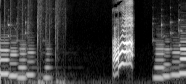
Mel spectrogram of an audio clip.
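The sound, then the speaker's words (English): A pet parrot squawks in one harsh, raspy burst lasting under half a second, set between stretches of bright, stepping melodic music. “this is our pet parrot.”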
